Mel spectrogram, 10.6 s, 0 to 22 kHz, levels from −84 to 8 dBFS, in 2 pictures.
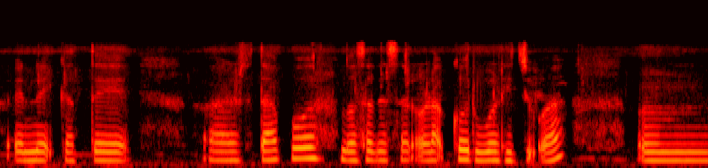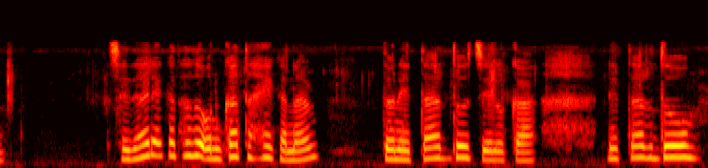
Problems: none marked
